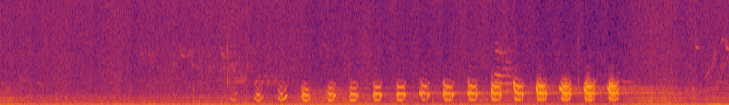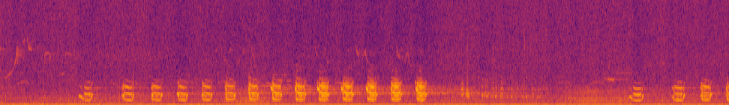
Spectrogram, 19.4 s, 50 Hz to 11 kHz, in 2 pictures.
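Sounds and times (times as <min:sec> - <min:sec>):
steady low road traffic rumble: 0:00.0 - 0:19.4
wild turkey gobbling: 0:03.0 - 0:08.8, 0:10.7 - 0:17.0, 0:17.8 - 0:19.4.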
